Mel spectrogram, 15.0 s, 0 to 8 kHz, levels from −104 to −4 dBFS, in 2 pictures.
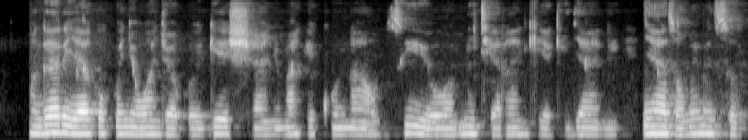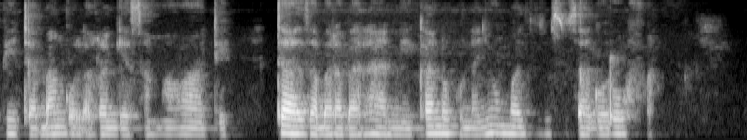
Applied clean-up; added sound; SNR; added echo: none; none; none; none.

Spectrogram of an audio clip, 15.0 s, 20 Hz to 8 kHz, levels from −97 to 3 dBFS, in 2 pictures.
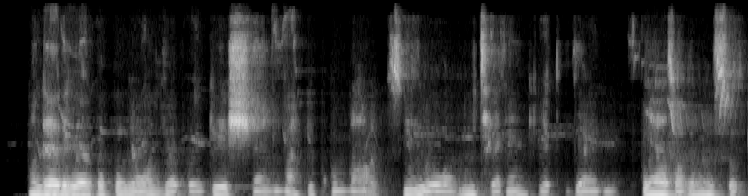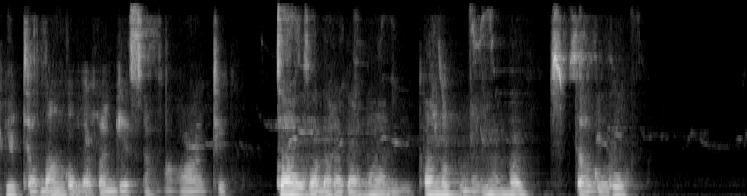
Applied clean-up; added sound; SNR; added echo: neural mask model DeepFilterNet 3.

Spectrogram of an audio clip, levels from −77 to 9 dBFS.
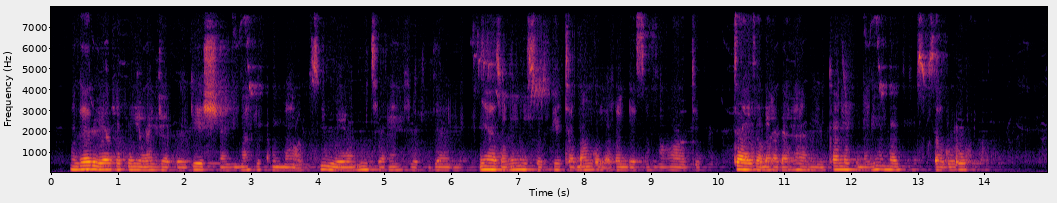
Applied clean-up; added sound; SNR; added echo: neural separator model SepFormer DNS4.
